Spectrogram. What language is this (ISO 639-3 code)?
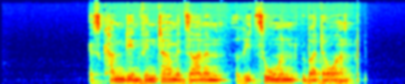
deu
